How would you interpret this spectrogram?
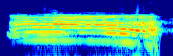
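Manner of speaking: loud, high scream of pain. Acted. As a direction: cry out as you hit the ground. Man lands badly off balcony.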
